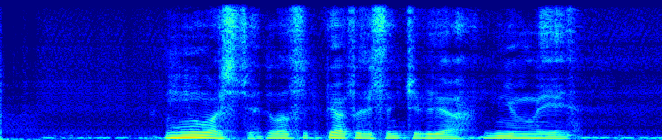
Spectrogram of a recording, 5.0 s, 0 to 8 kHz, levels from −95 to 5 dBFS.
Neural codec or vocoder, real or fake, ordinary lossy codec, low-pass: codec, 16 kHz, 1 kbps, FunCodec, trained on Chinese and English, 50 frames a second; fake; none; none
